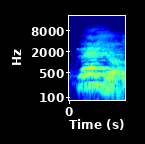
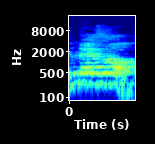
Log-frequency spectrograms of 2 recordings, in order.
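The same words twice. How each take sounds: First: Said in the usual way. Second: Put-on Yoruba-accented "pleasure", SH turned to S. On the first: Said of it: "They will say pleasure". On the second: Teacher showing class how Yoruba speakers say it, Yoruba accent. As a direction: say "pleasure" as "plesor", Yoruba-style. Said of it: "They cannot call S H properly".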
